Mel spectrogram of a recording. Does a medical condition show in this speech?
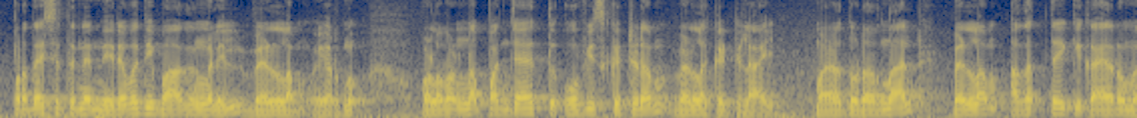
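No.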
